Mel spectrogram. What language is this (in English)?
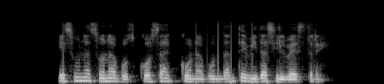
Spanish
